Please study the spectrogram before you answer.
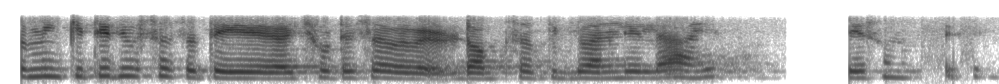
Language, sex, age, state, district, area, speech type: Marathi, female, 18-30, Maharashtra, Ahmednagar, rural, conversation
